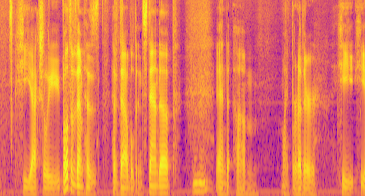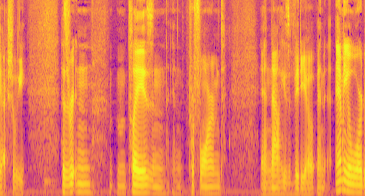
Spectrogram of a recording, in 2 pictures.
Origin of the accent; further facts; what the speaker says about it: Stockton, California, United States; also born or lived in San Francisco / Treasure Island; I grew up primarily in Stockton, but yeah, spent my early childhood on Treasure Island when it was a Navy base.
